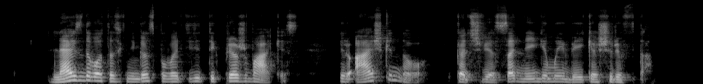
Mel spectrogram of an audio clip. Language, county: Lithuanian, Vilnius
